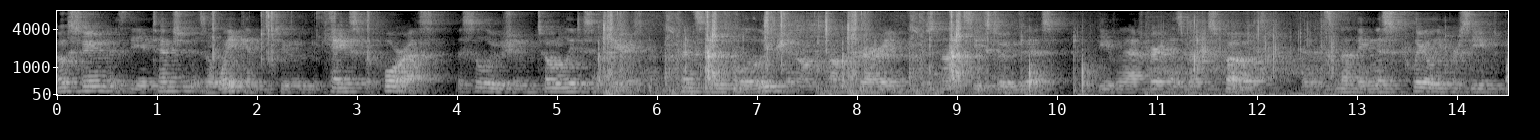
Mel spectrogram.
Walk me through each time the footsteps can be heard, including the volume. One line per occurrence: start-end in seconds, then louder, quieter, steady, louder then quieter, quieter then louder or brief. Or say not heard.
5.3-14.4 quieter.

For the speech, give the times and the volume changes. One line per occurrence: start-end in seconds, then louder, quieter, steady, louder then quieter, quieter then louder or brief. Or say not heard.
0.0-14.4 steady.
